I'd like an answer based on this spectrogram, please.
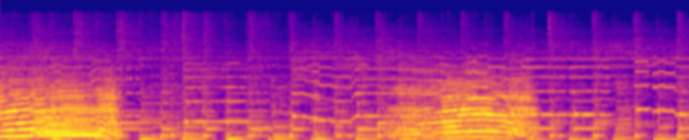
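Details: Tame cows herded by day: two long, deep moos that swell and sag in pitch, one at the start and another a few seconds later, with upbeat brass music playing throughout.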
